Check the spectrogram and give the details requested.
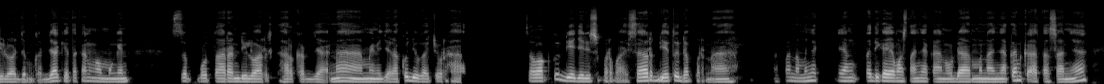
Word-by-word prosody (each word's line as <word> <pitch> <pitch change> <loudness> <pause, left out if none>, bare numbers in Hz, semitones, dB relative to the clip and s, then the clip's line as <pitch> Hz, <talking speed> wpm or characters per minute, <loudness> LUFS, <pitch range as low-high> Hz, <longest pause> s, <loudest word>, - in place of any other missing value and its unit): luar 120 - +2
jam 120 0 -4
kerja, 125 +10 0
kita 150 -1 -4
kan 155 -2 -4
ngomongin 135 0 +1 0.4
seputaran 140 -3 -1
di 135 - +3
luar 130 -1 +1
hal 130 0 -3
kerja. 120 -1 -3
Nah, 145 0 +3
manajer 130 -1 +2
aku 130 +8 0
juga 140 -6 +1
curhat. 75 - -5 0.6
Sewaktu 155 +9 +1
dia 160 -3 +4
jadi 145 - +4
supervisor, 170 0 +1
dia 160 - +5
itu 175 0 +1
udah 150 - 0
pernah 125 +1 -4 0.3
apa 140 +4 -13
namanya, 160 +4 -2 0.2
yang 160 -3 -2
tadi 165 0 0
kayak, 155 -2 +6
Mas, 150 - 0
tanyakan, 135 -3 -2
udah 135 0 +4
menanyakan 130 +6 +2
ke - - 0
atasannya, 130 +8 0
140 Hz, 190 wpm, -25 LUFS, 130-160 Hz, 0.6 s, kayak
